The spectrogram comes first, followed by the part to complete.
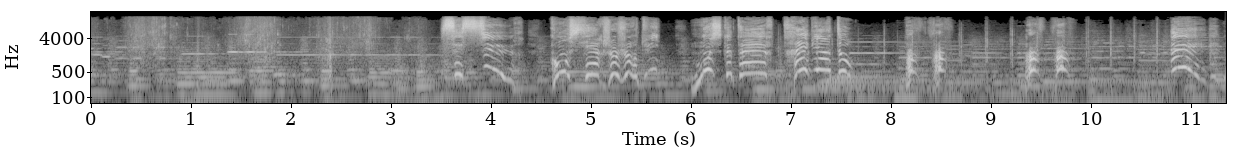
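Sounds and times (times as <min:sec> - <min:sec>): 
speech: 0:00.0 - 0:01.2, 0:03.3 - 0:08.8
dog barking: 0:08.2 - 0:08.6, 0:09.3 - 0:09.9.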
